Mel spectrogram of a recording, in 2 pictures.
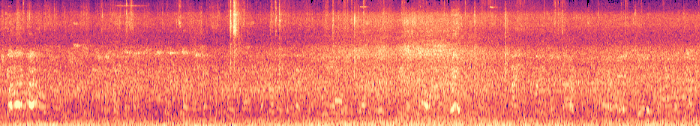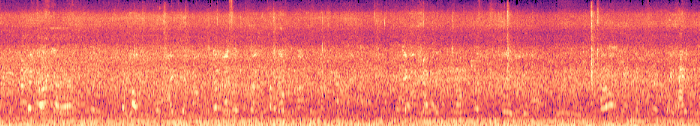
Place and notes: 新勢公園, Pingzhen Dist., Taoyuan City - in the Park
in the Park, Old man, Traffic sound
